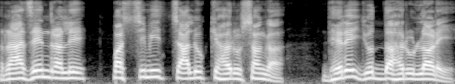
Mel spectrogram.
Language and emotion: Nepali, neutral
